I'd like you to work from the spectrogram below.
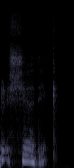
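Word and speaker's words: Cerdic: And I've also been talking about the first king of Wessex in around about 580 AD, a man called Sherdic. And I have pronounced that correctly, believe it or not.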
